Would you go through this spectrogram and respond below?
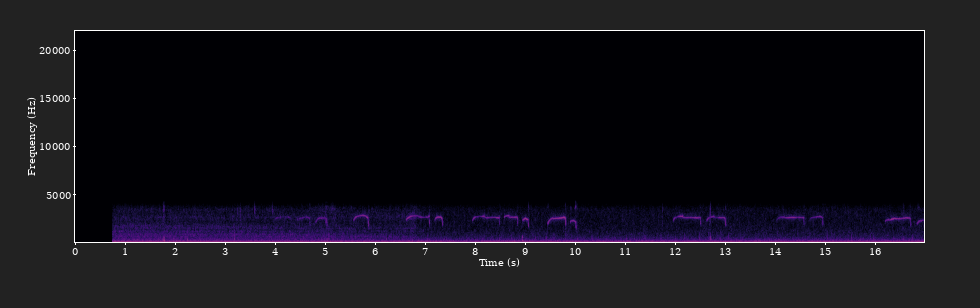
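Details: Male hedgehog Winston courting the female Delilah, the pair placed together for breeding, gives plaintive squeaks: short high flat-topped notes that drop at the end, in loose clusters of two to four, over a steady low electrical hum.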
